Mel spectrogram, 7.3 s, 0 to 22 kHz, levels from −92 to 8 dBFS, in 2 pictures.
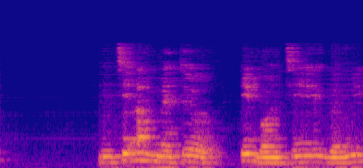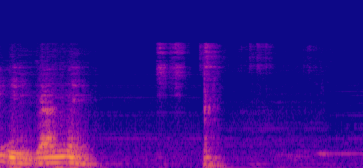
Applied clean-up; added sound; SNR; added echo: neural separator model SepFormer DNS4.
